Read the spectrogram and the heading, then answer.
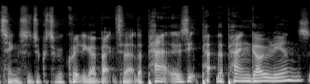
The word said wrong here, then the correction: pangolins: is that you pronounce it? Pangolins? – I say pangolians. – Pangolins? Pangolins? What were you saying? Pangolians or pangolins? – Pangolins.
